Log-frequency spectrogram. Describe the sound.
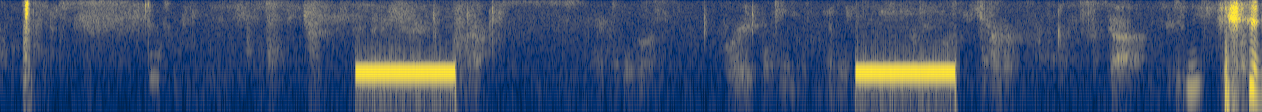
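An unanswered phone call rings out with two long, evenly spaced ringback tones of steady mid pitch. Faint, scattered background sounds fill the quiet gaps between the tones.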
